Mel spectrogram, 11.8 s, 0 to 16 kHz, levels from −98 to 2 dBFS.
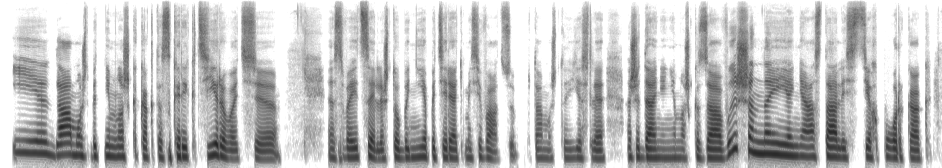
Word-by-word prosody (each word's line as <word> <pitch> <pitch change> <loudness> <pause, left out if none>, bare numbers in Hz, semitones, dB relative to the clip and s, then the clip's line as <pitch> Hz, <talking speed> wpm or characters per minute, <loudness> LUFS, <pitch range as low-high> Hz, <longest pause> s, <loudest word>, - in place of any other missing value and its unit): И, 235 -2 -1
да, 205 +1 +5
может 195 -3 -1
быть, 185 - -3
немножко 175 -1 -2
как-то 165 -1 -3
скорректировать, 170 -2 0
э, 135 -1 -2 0.6
э, 155 - -5
свои 160 +2 0
цели, 150 -4 0
чтобы 155 0 -2
не 170 +2 -1
потерять 160 -2 -2
мотивацию. 150 -3 -6
Потому 150 -1 -9
что 150 +1 -12
если 150 -1 -4 0.3
ожидания 160 -2 +1
немножко 155 +1 -6
завышенные 220 - +4
и - - +5
они 185 -1 +2
остались 170 -2 +3
с - - -3
тех 165 -2 -2
пор, 160 -2 0
как 145 -2 -1
160 Hz, 145 wpm, -22 LUFS, 150-185 Hz, 0.6 s, да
